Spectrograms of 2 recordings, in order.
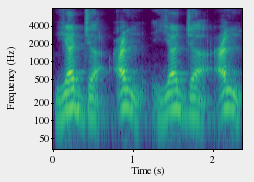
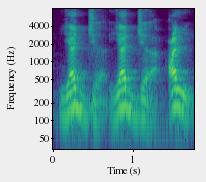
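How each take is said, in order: First: यजअल run together, no knock on ज; the wrong reading, यजअल in one smooth go; wrong qalqala. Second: यज with the ज bounced, then यजअल slowly; qalqala on jeem. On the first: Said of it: "यजअल नहीं कहेंगे". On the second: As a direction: knock the ज of यज, then join. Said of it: "यज पे कलकला होगा". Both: Shown as a demonstration.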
